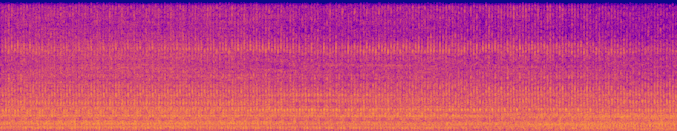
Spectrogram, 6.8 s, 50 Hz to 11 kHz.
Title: VW Golf 5 alternator problem /bad alternator/ 1.9TDI 77kW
